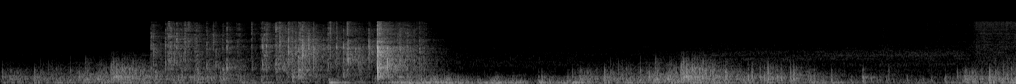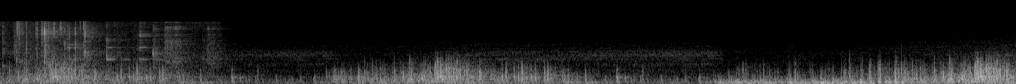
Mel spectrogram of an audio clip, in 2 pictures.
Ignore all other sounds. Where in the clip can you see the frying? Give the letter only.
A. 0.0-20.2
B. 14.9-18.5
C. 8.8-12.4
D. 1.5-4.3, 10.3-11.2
C.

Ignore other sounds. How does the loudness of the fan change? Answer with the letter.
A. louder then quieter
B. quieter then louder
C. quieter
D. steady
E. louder
E.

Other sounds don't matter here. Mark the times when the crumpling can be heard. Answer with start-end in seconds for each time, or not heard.
1.5-4.3, 10.3-11.2.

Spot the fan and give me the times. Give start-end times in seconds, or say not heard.
0.0-20.2.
